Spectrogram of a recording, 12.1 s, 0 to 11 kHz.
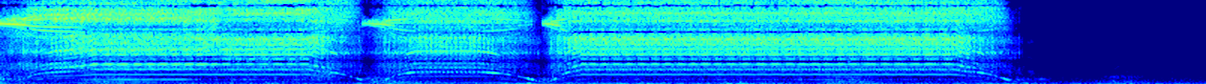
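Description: Hobbywing Xerun V10 17.5T brushless motor spinning unloaded under the Tunalyzer's sensorless auto test: a high-pitched whine with many overtones. It spins up, dips in pitch and comes back up twice, holds steady, then winds down about ten seconds in.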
